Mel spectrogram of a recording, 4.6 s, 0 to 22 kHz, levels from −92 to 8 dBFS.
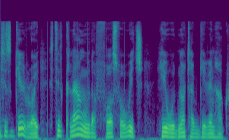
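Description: At 2.12 s the speech jumps forward, a case of compressed frames skipped: the decoder never played a short run of encoded audio, which points to a couple of missing or rejected frames, around 30 ms lost.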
